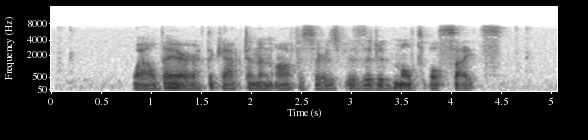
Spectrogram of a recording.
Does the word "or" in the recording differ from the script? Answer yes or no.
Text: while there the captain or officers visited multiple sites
yes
